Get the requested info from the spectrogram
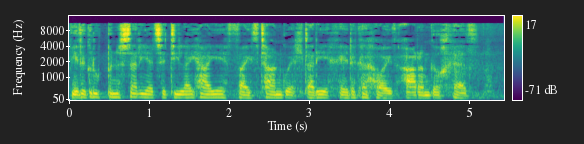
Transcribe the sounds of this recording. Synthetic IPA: v̥iːðəɡrʊpənəsɛɾjɛd̥sɪtʰilˠajhajefajθtʰanɡwɪɬtʰaɾeːχɛdəkʰəhɔɨðaɾəmɡəlˠχɛð

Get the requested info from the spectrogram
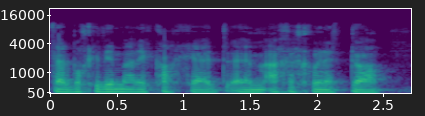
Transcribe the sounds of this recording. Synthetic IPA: vɛlˠbɔːχiðɪmaɾekʰɔɬɛdəːma̰χəχwɪnɛd̥ɔ

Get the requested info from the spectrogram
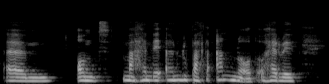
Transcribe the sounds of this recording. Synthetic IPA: əːm | ɔndmaɦənɨʔənrʊbaθanɔðɔ̰ɦɛɾwɨð

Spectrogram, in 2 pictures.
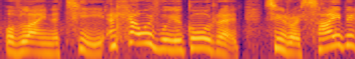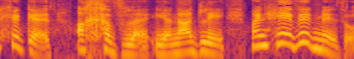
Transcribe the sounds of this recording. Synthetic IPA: ɔvlˠajnətʰiːʔə̰nɬawɪrvʊːjəɡɔɾɛd̥sɨnrɔːɨð̥sajbirɬəɡɛd | aχəvlɛ̰ʔiənadlˠimanhɛvɨd̚mɛːðʊ̰

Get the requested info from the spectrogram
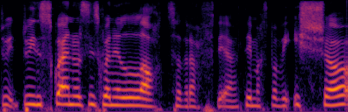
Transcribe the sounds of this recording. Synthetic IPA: d̥wid̥winskwɛnʊrsɪnskwɛnilˠɔtʰɔðrafdjad̥ɪmaχɔ̥sb̥ɔviʔɪʃɔ

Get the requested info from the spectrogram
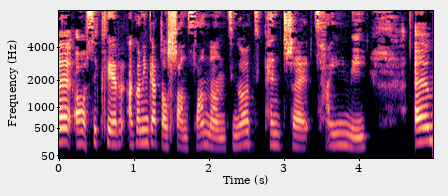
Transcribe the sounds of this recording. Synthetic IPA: əːʔɔsɪkʰɪɾa̰ɡɔninɡadalˠɬanslˠanɔntʰiŋoːd̥pʰɛntʰrɛtʰajmi | əː

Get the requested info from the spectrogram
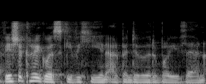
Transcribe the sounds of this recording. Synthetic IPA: viʃakʰrejɡwɪskivihiːna̰rbɛndəwəɾəblejðɛn

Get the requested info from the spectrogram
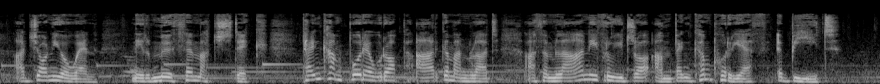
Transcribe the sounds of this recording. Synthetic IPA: a̰d͡ʒɔniowɛnː | ermøːθɛmat͡ʃtɪkʰ | pʰɛnkʰampʊɾɛwɾɔpʰarɡəmanwlad | a̰θəmlaːnivrʊɨdrɔʔambɛŋkʰampʰʊɾjɛθəbiːd̥

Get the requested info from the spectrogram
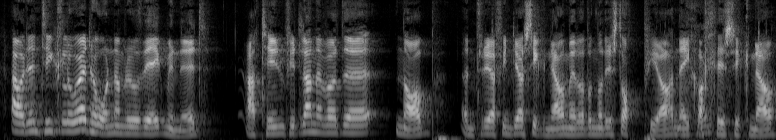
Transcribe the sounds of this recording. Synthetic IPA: awɛdɪntʰiːnkʰlˠəwɛd̥hʊnamrɪwðeːɡ̚mɪnɨd | atʰiːnfɪdlanɛvɔdə | nɔbəntʰrɪɔfɪndjɔsɪɡnɛlˠmɛðlˠbonoːdistɔpʰjɔnejkʰɔɬisɪɡnɛlˠ

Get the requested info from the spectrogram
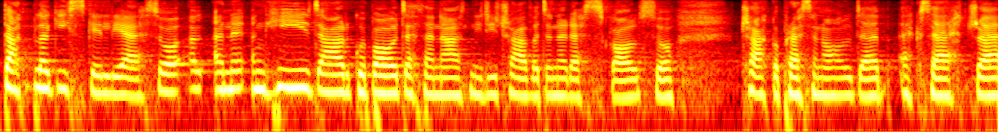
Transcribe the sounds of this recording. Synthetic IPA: d̥atb̥lˠəɡiskɪljɛsoːənənɦiːdarɡwɪbɔdɛθənatniditʰravɔdənəɾəskɔlˠsoːtʰrakɔpʰrɛsɔnɔlˠdɛbɛksɛtʰra

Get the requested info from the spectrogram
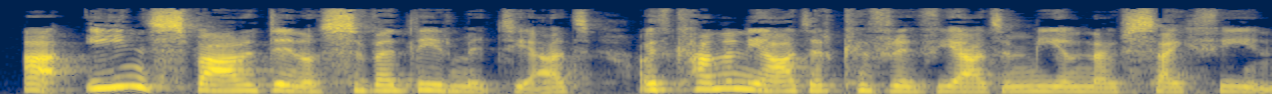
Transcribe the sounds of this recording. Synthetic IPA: aiːnspardɪnɔsəvədlˠirmɪdja̰d̥ | oɨðkʰanənjadɛrkʰəvrɪvjadəmiːlˠnawsajθiːn

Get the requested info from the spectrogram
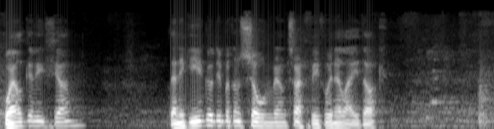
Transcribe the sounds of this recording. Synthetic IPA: wɛlˠɡɛvejθjɔn | d̥ɛniɡiːd̚ɡəːdiboːdəmsownvɛwntʰrɛfifɨnɛlˠajdɔɡ̥

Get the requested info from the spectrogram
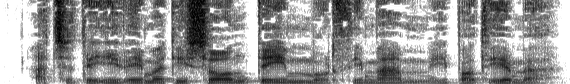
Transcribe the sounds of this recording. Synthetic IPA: a̰tʰədihiːðejmwadisɔːndɪmʊrθimamiboːd̥hiəma

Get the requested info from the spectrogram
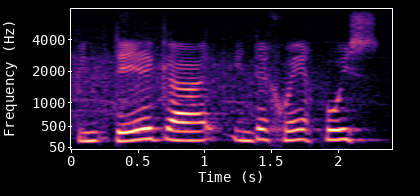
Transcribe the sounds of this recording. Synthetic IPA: ind̥eːɡaɪndɛχweːχpʰʊɨs

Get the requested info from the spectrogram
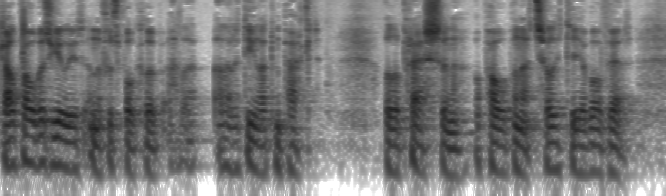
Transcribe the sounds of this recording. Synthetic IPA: ɡ̥alˠpʰawbasɡɪlˠɪðə̰nðəfʊtb̥ɔlˠkʰl̥ˠəbaðaaðaɾəd̥inˠadənpʰakt | ɔðˠəpʰrɛsənaɔpʰawbənatʰəlˠɪdiabɔvjað̥

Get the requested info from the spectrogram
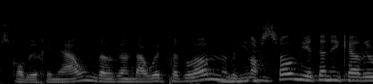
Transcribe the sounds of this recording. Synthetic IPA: skɔbɨχinjawnvɛlˠɡrandawɨrfəðlˠɔnɪθnɔsɔlˠmiədəninkʰalˠɨ

